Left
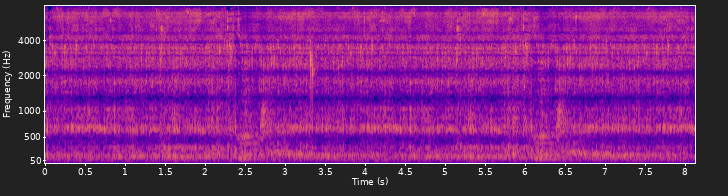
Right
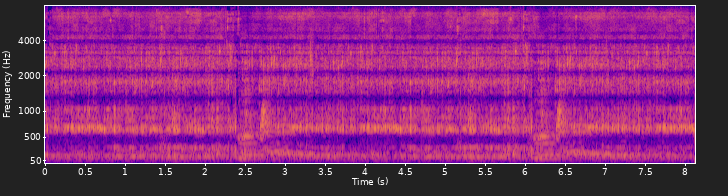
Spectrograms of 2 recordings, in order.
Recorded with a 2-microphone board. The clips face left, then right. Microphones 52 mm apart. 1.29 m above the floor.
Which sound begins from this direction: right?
Running water, at 0.0 s.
